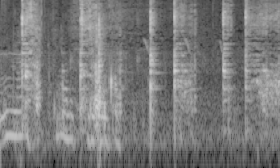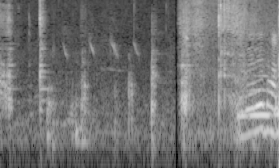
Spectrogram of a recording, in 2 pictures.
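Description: Pumpkin curry being stirred and sautéed in a pan in a village kitchen, with a spoon scraping and clinking against the pan in irregular bursts, while chickens cluck nearby.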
